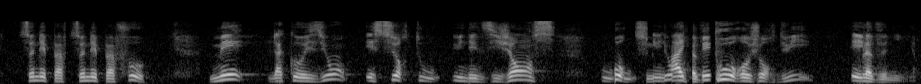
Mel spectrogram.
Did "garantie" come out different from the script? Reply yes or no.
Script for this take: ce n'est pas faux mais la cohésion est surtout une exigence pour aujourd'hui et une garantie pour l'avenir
yes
